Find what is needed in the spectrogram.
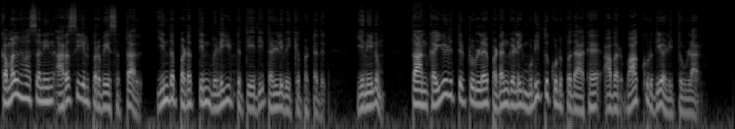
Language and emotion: Tamil, neutral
